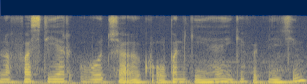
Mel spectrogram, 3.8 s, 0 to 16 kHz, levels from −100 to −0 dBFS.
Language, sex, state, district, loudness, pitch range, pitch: Hindi, male, Chhattisgarh, Jashpur, -17 LUFS, 95-110 Hz, 105 Hz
